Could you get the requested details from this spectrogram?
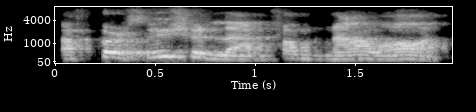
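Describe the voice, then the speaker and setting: A high, bright-voiced man teaches English pronunciation with lively energy, repeating each word for his students to echo back. The recording sounds roomy and a little dull, with faint hiss underneath. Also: drawn-out words. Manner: energetic, repeats words for students to say after him. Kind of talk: classroom-style video lesson, mixing Bengali and English.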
